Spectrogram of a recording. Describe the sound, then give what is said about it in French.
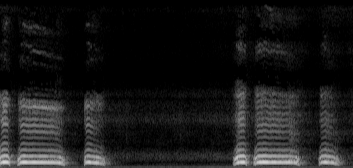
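A Eurasian collared dove sings its soft three-note coo twice: a short note, a longer sustained middle note and a brief final note, then a pause of over a second before the same phrase repeats clearly and alone. “Voilà le doux chant de la tourterelle qu'on connaît si bien.”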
